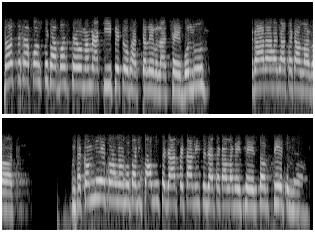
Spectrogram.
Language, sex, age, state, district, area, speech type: Maithili, female, 60+, Bihar, Madhepura, urban, conversation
